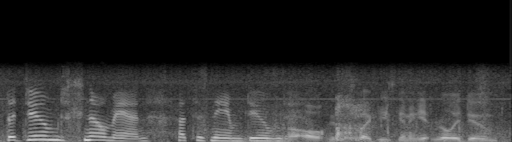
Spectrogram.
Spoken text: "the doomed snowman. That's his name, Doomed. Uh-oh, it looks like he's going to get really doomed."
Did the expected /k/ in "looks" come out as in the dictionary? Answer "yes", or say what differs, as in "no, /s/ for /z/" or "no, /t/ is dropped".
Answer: no, /k/ is dropped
